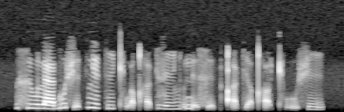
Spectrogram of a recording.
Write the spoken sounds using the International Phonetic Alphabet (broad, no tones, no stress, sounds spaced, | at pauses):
xʲ u l æ ɡ u ʃ ḛ k lʲ e k i cʰ ṵ qʰ ḭ k z i ʎ ṵ n ḛ x ḛ k qʼ ḛ k ɾ ḭ qʰ o̰ cʰ ṵ ʃ i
